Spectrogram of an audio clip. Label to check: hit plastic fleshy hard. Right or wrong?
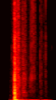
Right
